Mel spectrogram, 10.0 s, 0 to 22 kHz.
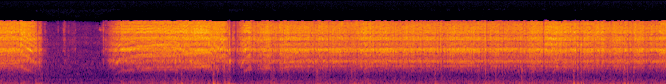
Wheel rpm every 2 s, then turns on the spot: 70, 160, 220, 230, 230.
0-2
